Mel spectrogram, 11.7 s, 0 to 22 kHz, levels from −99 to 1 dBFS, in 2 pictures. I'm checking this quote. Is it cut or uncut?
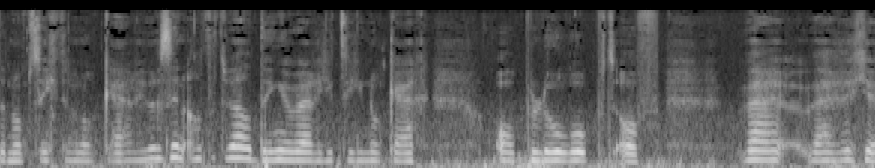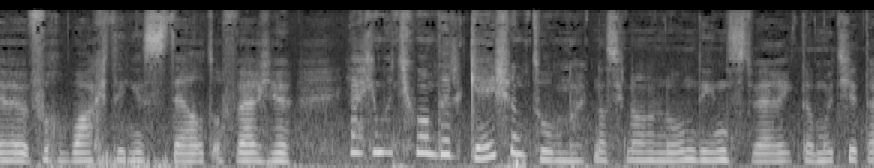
cut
